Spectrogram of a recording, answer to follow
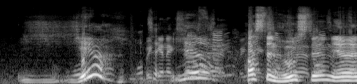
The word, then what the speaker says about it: Huston: Jack Huston. Yeah. We can Huston Houston.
